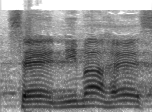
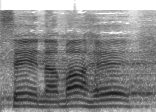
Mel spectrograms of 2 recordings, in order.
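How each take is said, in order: First: The word is voiced with a short i vowel. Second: The word is voiced with a short a vowel. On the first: "پھر زیر دیکھیں گے" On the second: "پہلے زبر دیکھیں گے"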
